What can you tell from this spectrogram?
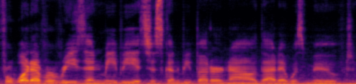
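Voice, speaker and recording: Audible room echo and noticeable background noise surround a woman's speech. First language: not English. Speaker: vlogger sharing surgery recovery. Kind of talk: casual video diary. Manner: halting, many fillers.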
